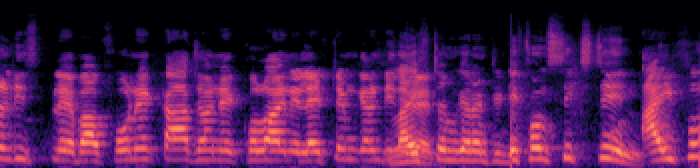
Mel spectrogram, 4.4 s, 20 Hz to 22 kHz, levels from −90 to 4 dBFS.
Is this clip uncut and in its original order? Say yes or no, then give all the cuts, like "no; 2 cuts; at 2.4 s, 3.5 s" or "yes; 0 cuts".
no; 1 cut; at 3.2 s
